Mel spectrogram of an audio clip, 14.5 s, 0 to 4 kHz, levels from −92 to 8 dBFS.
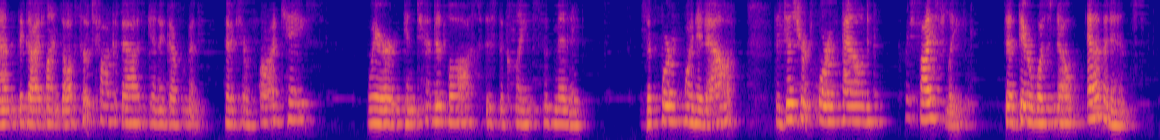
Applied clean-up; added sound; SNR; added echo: neural mask model DeepFilterNet 3.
